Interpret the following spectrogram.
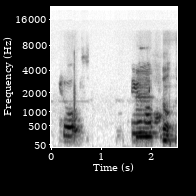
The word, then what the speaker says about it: Schultz: but then Howard, I don't know how to pronounce it. It's Schultz. Do you know that? Schultz. Schultz? Schultz.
